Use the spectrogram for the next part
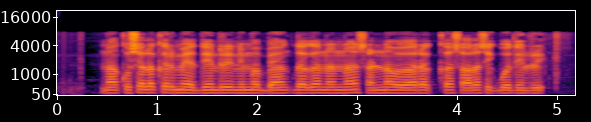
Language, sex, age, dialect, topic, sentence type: Kannada, male, 18-24, Dharwad Kannada, banking, question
